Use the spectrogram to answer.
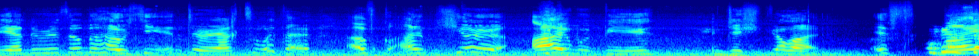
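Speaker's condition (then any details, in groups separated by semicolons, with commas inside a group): Cerebral palsy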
